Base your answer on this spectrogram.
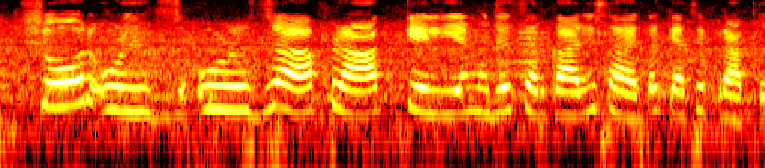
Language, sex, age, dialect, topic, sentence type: Hindi, female, 18-24, Marwari Dhudhari, agriculture, question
